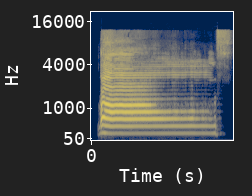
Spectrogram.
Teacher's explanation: জিহ্বার গোড়া, তারপর আবার উপরে তালুর সাথে লাগাবেন, লাগিয়ে উচ্চারণ করবেন। · সবাই আমার সাথে বলেন, জিহ্বার গোড়া তারপর আবার উপরে তালুর সাথে লাগিয়ে দুই নোক্তাওয়ালা কফ। মোটা আওয়াজে পড়তে হবে, 4 আলিফ টানতে হবে।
